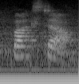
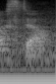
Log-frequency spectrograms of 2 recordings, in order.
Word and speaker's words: Buckstell: Buckstell. Right, Buckstell. Okay. With the accent on the stell. The L. Buckstell.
